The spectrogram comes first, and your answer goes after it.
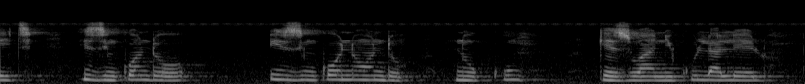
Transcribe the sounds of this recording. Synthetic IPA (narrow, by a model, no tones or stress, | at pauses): tʰi̥ | iziŋkʼɔnɔndʱɔ | nokʼu | ŋɡʱɛzwanikʼulalɛːlwa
